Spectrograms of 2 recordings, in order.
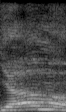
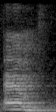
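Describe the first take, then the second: First: It begins with a 'y' sound before the vowel. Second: It begins directly with a plain vowel. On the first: The speaker calls it wrong. "यम पढ़ते हैं" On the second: The speaker calls it right. "No, it's a एम"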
